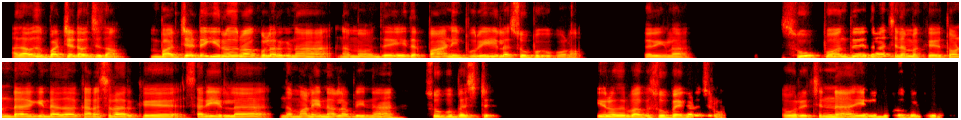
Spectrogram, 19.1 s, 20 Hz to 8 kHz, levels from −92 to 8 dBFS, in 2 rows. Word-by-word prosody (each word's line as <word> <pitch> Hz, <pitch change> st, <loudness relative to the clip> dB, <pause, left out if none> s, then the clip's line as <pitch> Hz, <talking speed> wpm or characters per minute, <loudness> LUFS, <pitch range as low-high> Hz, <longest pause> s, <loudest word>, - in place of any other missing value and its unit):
அதாவது 135 Hz, +5 st, +3 dB
பட்ஜெட்ட 165 Hz, +8 st, +3 dB
வச்சு 110 Hz, -, 0 dB
தான். 105 Hz, -, -5 dB, 0.5 s
பட்ஜெட் 180 Hz, +9 st, +3 dB, 0.2 s
20 155 Hz, +1 st, +3 dB
ரூவாக்குள்ள 150 Hz, -5 st, +2 dB
இருக்குனா, 100 Hz, -1 st, -1 dB, 0.4 s
நம்ம 100 Hz, -1 st, -3 dB
வந்து 110 Hz, +6 st, 0 dB
எய்தர் 130 Hz, +5 st, -1 dB
பானிபூரி 130 Hz, +2 st, 0 dB
இல்ல 125 Hz, -, +2 dB
சூப்புக்கு 135 Hz, -7 st, +1 dB
போலாம். 90 Hz, 0 st, -7 dB, 0.7 s
சரிங்களா? 95 Hz, -1 st, -2 dB, 1.1 s
சூப் 200 Hz, +5 st, +2 dB
வந்து 145 Hz, +2 st, 0 dB
ஏதாச்சும் 145 Hz, 0 st, 0 dB
நமக்கு 125 Hz, -4 st, -1 dB, 0.2 s
தொண்ட 120 Hz, +2 st, 0 dB, 0.2 s
கிண்ட 120 Hz, 0 st, +1 dB
எதாவது, 115 Hz, 0 st, +1 dB
கரச்சலா 115 Hz, +1 st, 0 dB
இருக்கு, 105 Hz, -1 st, -1 dB, 0.4 s
சரியில்ல. 110 Hz, -3 st, +1 dB, 0.4 s
இந்த 100 Hz, -1 st, -2 dB
மழைனால 105 Hz, -2 st, 0 dB
அப்டின்னா, 100 Hz, +2 st, -2 dB, 0.5 s
சூப்பு 160 Hz, -3 st, 0 dB
பெஸ்ட்டு. 105 Hz, 0 st, -1 dB, 1.1 s
20 115 Hz, -1 st, +4 dB
ரூபாக்கு 135 Hz, 0 st, +2 dB
சூப்பே 140 Hz, 0 st, +4 dB
கெடச்சுடும். -, -, -3 dB, 0.7 s
ஒரு 105 Hz, -1 st, +3 dB
சின்ன 135 Hz, +2 st, +1 dB, 0.3 s
எலும்பு 140 Hz, +4 st, +1 dB
கூட 140 Hz, -, -2 dB
போய் 120 Hz, -2 st, -1 dB
போட்டு. -, -, -1 dB
120 Hz, 130 wpm, -23 LUFS, 105-140 Hz, 1.1 s, 20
